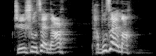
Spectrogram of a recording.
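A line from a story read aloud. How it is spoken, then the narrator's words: Father's voice trembling with anger. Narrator (Chinese): 爸爸的声音由于愤怒而有些颤抖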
